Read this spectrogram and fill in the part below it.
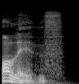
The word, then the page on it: olive: British English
